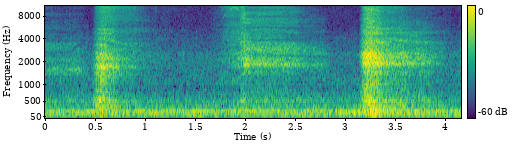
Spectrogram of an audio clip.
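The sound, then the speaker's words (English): Three short, breathy gasps from an audience, spaced a second or so apart, the last one loudest, over a steady low background hum; no one speaks. “There's a gasp in the audience because that is the lowest of the low, and you can't get any lower, man.”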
